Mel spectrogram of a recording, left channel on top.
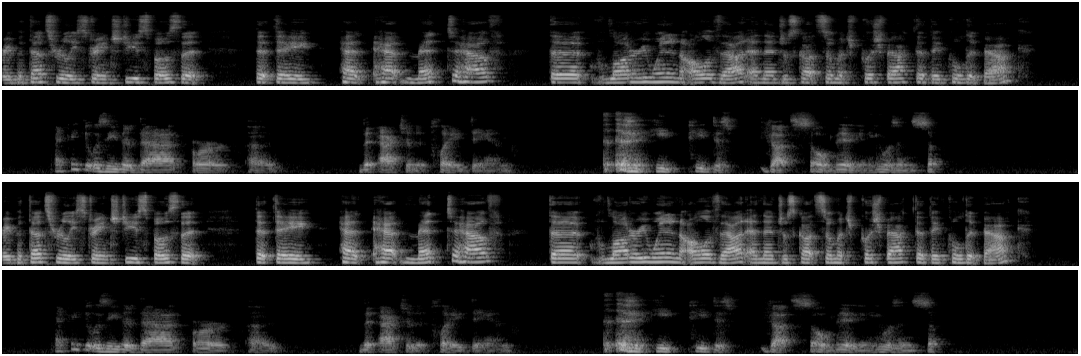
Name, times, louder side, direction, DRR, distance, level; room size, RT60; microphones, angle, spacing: voice 1, 0.0-1.9 2.5-3.1 3.4-5.0 5.5-10.3, right 3 dB, 65° right, 5 dB, 0.5 m, -25 dB
voice 2, 11.3-13.5 14.3-15.8 16.8-18.1 18.4-20.1, left 1 dB, 45° left, 3 dB, 0.6 m, -33 dB
2.8 x 2.1 x 2.5 m, 0.33 s
head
